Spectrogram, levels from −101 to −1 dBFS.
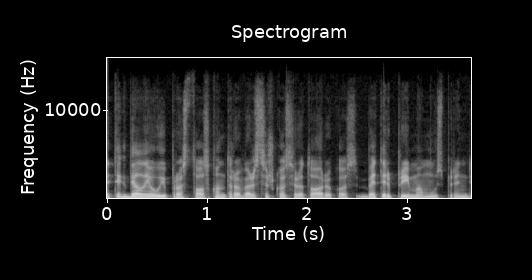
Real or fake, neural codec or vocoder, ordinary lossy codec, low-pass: fake; autoencoder, 48 kHz, 128 numbers a frame, DAC-VAE, trained on Japanese speech; AAC, 96 kbps; 14.4 kHz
